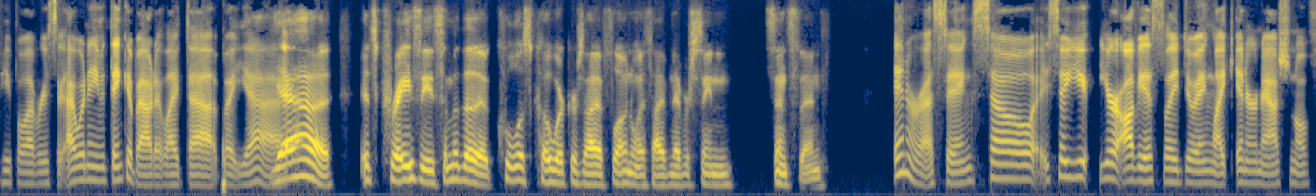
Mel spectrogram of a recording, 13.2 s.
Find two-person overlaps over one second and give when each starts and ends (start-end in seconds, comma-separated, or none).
none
